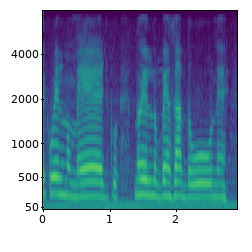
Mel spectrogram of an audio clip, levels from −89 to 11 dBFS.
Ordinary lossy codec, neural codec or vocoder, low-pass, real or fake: none; none; 7.2 kHz; real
